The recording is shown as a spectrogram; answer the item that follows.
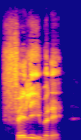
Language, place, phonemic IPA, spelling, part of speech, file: Occitan, Béarn, /feˈli.bɾe/, felibre, noun, LL-Q14185 (oci)-felibre.wav
- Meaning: félibre (member of a literary fellowship founded in 1854)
